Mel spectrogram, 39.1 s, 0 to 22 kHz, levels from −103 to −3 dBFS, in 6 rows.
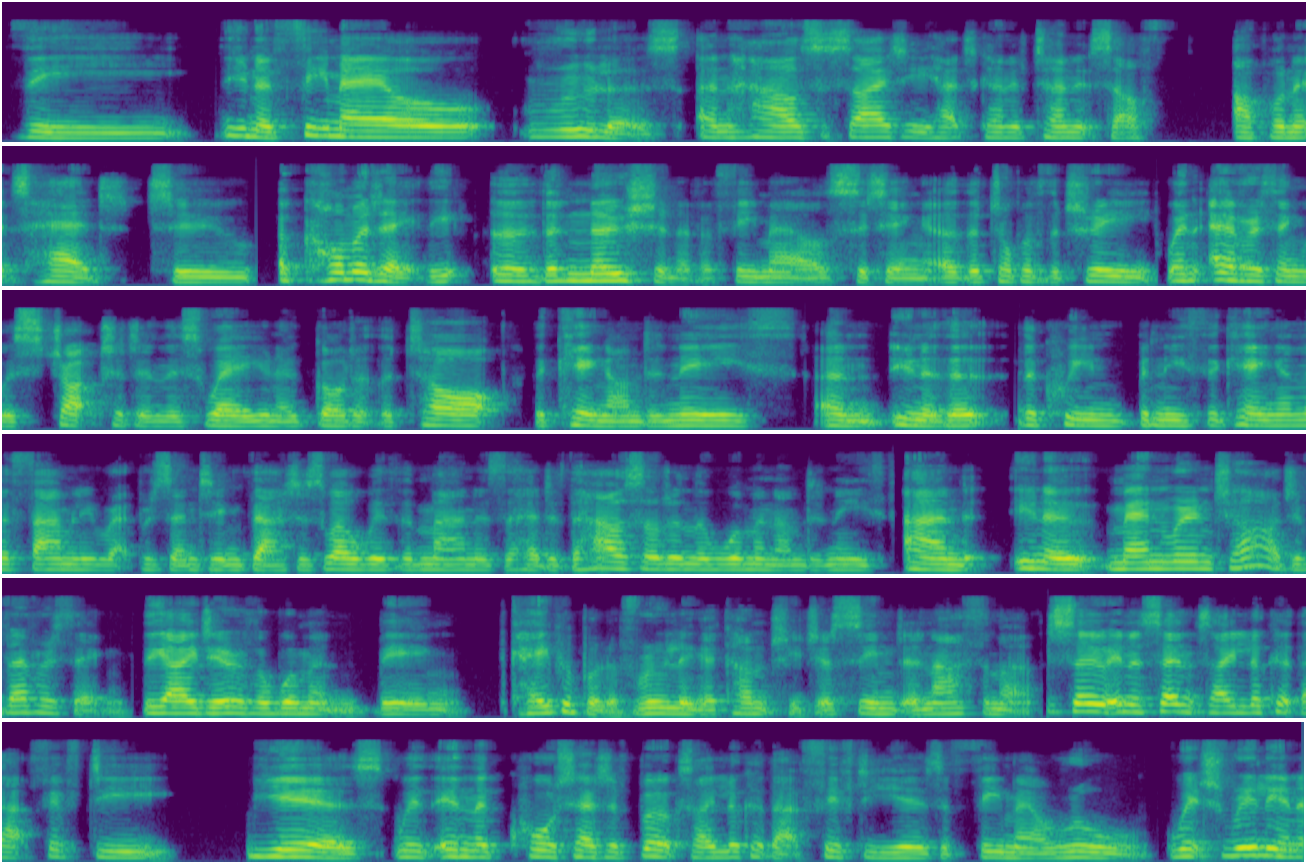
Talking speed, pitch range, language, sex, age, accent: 200 wpm, 150-175 Hz, English, female, 50-69, British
